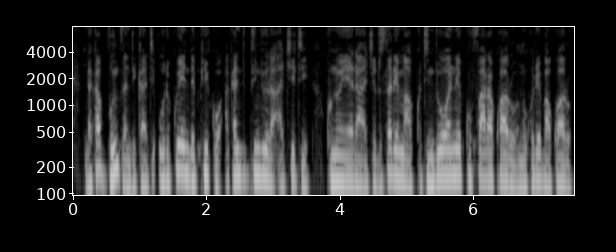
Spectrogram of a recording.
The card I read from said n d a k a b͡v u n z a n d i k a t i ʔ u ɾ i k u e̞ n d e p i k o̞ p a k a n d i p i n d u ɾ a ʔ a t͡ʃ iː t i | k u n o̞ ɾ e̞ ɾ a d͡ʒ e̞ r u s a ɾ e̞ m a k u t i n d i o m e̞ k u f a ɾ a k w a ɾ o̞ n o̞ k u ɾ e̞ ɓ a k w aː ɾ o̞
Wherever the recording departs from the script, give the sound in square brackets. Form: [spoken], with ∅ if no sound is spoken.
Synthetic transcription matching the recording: n d a k a b͡v u n z a n d i k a t i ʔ u ɾ i k u e̞ n d e p i k o̞ [ʔ] a k a n d i p i n d u ɾ a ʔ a t͡ʃ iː t i | k u n o̞ [∅] e̞ ɾ a d͡ʒ e̞ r u s a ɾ e̞ m a k u t i n d i o [n] e̞ k u f a ɾ a k w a ɾ o̞ n o̞ k u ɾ e̞ ɓ a k w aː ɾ o̞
